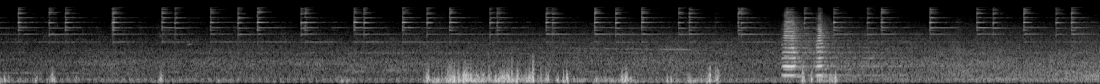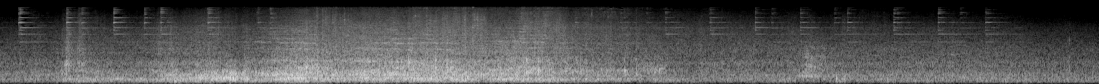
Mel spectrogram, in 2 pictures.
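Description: Diesel locomotive-hauled train approaching along the track, giving a short horn blast about eight seconds in. Then its engine and wheels grow loud as it passes and fade away.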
